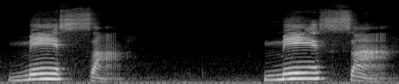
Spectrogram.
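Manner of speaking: "Mesa" with a long, strong first syllable; stress on second-last syllable. Shown as a demonstration. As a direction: push "ME" in "Mesa", then let "sa" fall. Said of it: "P E two".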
